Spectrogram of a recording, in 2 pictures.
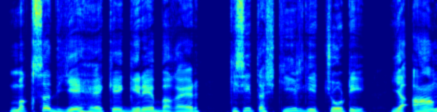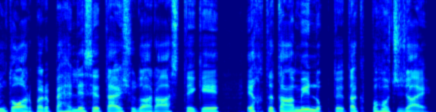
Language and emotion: Urdu, neutral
